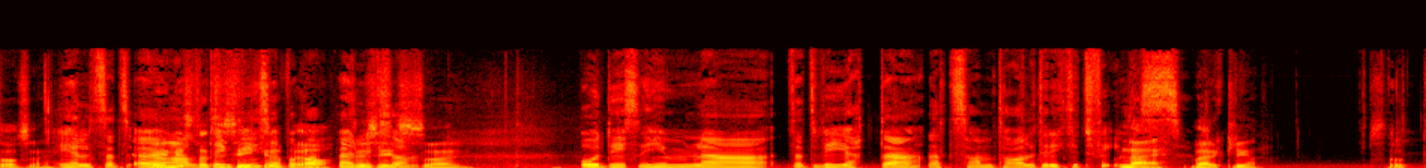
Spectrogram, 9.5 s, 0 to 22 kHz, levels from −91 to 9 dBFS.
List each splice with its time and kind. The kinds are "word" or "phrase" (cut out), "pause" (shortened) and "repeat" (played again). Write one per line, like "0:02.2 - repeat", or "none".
0:04.2 - word
0:05.3 - word
0:06.2 - word
0:06.9 - word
